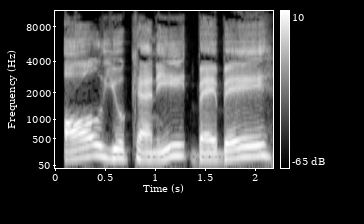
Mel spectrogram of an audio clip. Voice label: saying all you can eat baby funny accent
